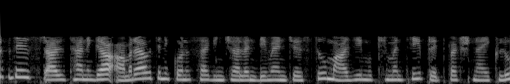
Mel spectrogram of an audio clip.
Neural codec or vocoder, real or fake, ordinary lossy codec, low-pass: none; real; none; 3.6 kHz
